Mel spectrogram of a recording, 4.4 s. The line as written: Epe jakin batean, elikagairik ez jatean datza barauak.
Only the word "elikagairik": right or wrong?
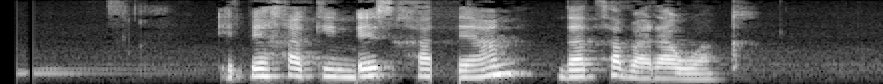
wrong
